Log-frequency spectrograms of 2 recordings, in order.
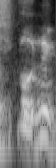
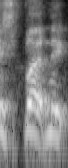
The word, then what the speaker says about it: Sputnik: I say Sputnik, but someone told me that it is Sputnik. So sometimes you'll hear me go from Sputnik, my country voice, to Sputnik. I guess the proper way to say it, okay?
